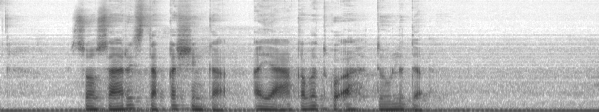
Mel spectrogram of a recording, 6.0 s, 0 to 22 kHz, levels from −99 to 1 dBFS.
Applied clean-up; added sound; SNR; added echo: none; none; none; reverberation time 0.5 s.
